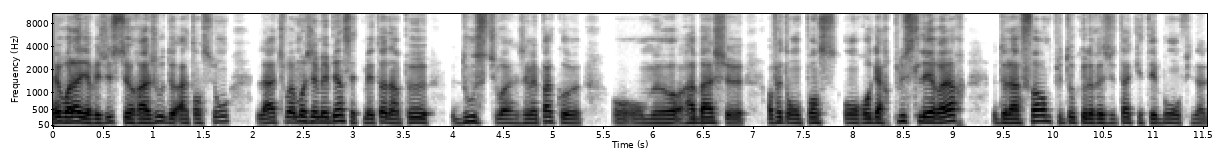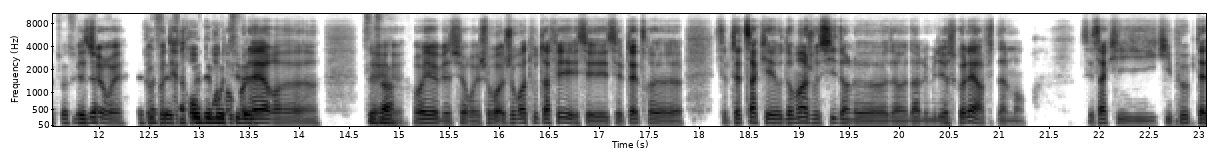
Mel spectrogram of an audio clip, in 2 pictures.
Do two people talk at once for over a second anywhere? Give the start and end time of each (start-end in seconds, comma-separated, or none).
11.7-13.6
